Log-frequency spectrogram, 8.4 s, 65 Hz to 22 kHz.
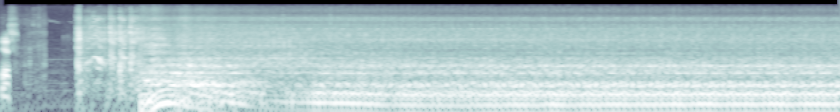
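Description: Porsche 911 (991) Carrera 4's 3.4-litre naturally aspirated flat-six starting. A brief crank comes about a second in, then a rev flare that falls away over the next second or so. It then settles into a steady idle.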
